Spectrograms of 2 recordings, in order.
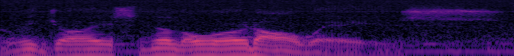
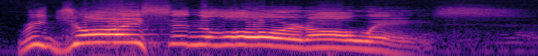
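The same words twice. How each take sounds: First: It is said flatly, without excitement. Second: It is said excitedly, as an exclamation.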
